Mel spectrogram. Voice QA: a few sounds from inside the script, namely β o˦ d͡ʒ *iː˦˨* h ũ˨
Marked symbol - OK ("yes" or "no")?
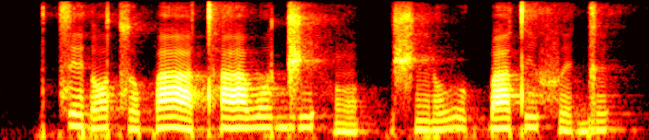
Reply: no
